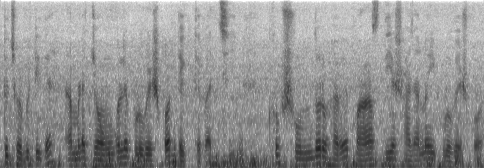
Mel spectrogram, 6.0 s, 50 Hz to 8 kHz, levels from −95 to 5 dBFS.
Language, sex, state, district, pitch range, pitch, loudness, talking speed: Bengali, male, West Bengal, North 24 Parganas, 100-115 Hz, 110 Hz, -18 LUFS, 150 wpm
